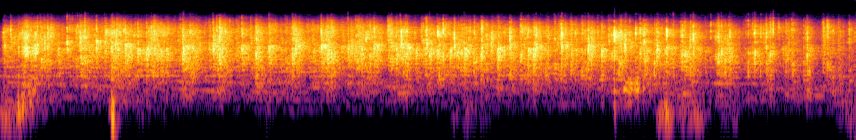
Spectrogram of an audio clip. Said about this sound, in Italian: Rifate l'applauso.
